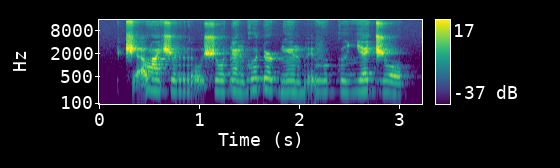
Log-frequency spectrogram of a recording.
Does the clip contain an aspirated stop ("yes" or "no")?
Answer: no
